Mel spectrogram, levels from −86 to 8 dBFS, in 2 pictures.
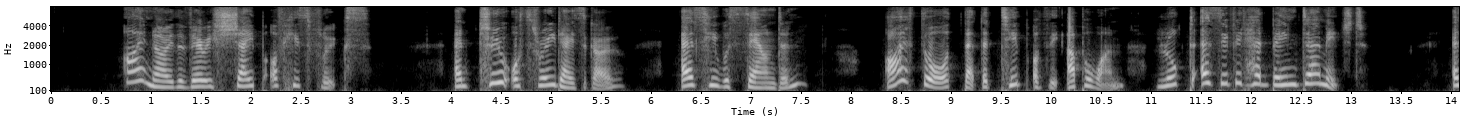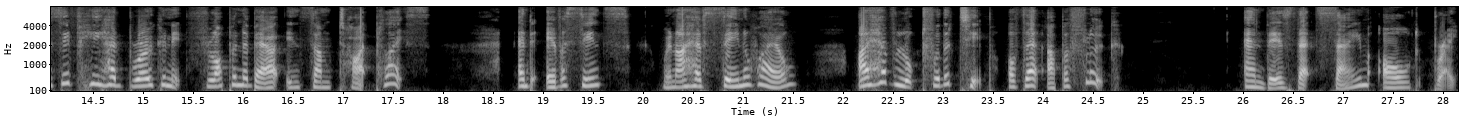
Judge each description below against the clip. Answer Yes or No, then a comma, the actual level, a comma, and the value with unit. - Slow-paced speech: No, average, 150 wpm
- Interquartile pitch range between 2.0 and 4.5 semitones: No, average, 5.1 semitones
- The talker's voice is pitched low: No, very high, 250 Hz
